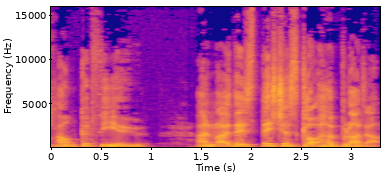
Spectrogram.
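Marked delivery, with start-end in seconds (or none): 0.1-0.9 put-on condescending, thoughtless, offhand patronising tone. Retelling how someone answered a writer: imitating a patronising tone. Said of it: "sort of very patronisingly".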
